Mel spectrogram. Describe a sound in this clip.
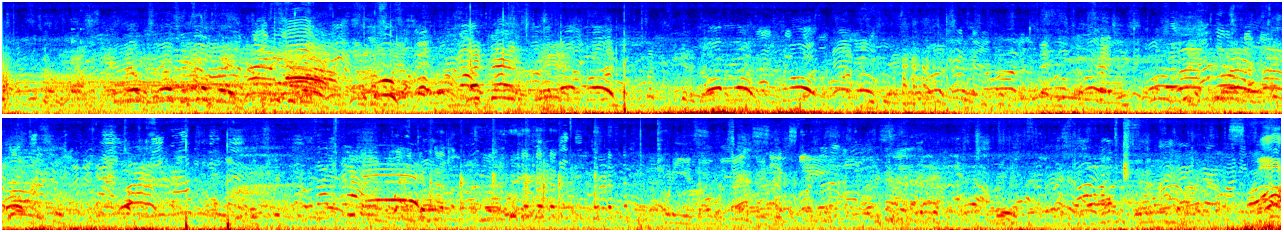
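Players shout to each other across an outdoor pitch.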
